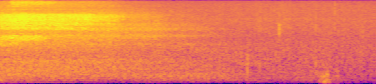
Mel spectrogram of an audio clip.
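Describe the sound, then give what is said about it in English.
A slow, deep breath through the nose during a calming exercise: a soft airy hiss at the start that fades over about a second into near silence. “And one more time, a deep inhale through your nose.”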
